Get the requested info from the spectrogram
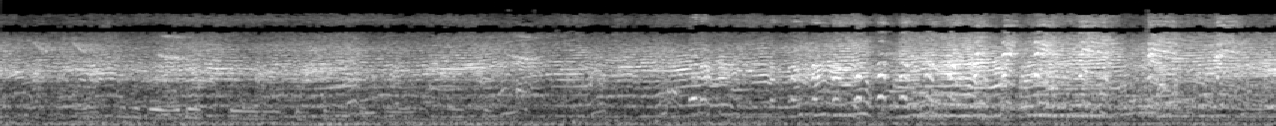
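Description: A large flock of birds in the trees calling all at once: a dense chorus of overlapping squawks and chirps that grows louder about five seconds in.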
